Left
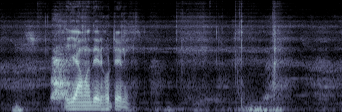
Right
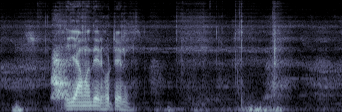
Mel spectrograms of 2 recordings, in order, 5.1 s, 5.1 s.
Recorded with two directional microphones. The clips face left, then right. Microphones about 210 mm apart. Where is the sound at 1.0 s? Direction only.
5° right (ahead or behind).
